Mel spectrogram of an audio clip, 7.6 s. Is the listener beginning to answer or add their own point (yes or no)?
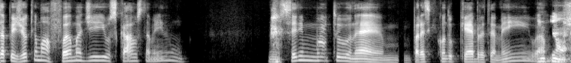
yes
